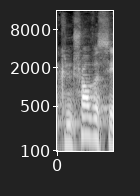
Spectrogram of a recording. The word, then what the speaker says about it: controversy: You see, there's been quite a controversy online about how Brits and Americans pronounce this word, and as you heard just there, I say controversy. You think that I'm courting controversy. Controversy, I say it that way.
